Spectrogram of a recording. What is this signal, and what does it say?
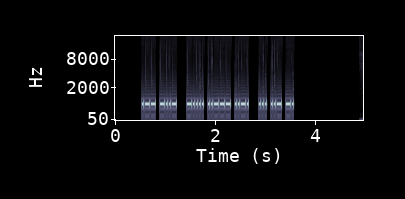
Morse code, heard as a keyed tone, about 40 wpm, 700 Hz. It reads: WX 62F SUN
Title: Practice QSO - Exchange 2 - Info - 40wpm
